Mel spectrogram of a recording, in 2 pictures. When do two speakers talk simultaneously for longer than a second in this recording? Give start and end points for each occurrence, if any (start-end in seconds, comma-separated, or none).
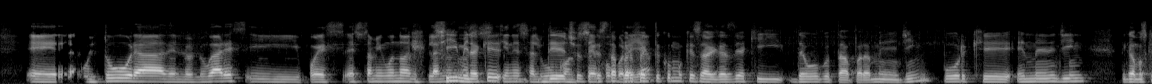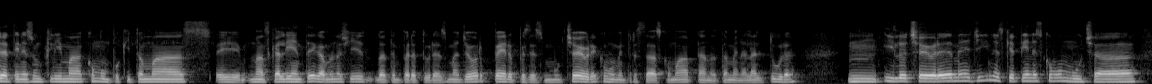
4.4-6.5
